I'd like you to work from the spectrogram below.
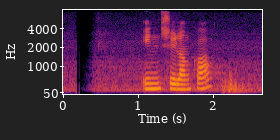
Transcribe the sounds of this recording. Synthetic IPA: insɾilʌŋka

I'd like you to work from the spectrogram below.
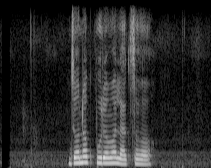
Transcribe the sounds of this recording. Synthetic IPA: d͡zʌnʌkpuɾʌmalaɡt͡sʰʌɦ

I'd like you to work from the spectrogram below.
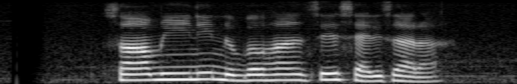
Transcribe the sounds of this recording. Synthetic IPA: saːmiːninubəʋaɦansesæɾisaɾa

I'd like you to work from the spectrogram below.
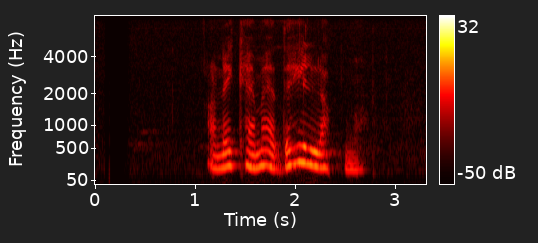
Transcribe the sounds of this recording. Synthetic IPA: a̰nekhæməæd̪əɦilːapnə

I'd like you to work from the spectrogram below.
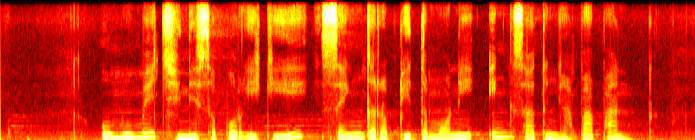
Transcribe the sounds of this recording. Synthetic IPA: ʔumumed̥ʒ̥i̤nɪsəpʊrikisɪŋkəɾəp̚d̪̥i̤t̪əmɔniɪŋsad̪̥ə̤ŋahpapan

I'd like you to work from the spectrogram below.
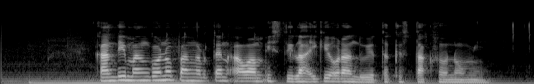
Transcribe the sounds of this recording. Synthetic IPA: kandimaŋkonɔpaŋərt̪ɛnʔa̰wamʔist̪ilaɦikioɾand̪uɪt̪ːəɡ̥əst̪aksonomi

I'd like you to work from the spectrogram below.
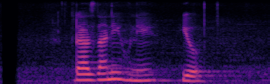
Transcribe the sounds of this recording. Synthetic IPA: rad͡zd̪ʱaniɦunejo

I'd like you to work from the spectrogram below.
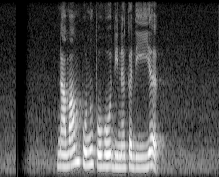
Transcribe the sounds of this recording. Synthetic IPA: naʋampunupoɦoːd̪inəkəd̪iːjːə

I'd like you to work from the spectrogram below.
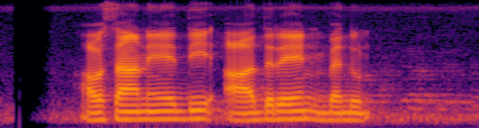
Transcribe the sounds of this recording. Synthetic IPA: ɐʋɐsaːneːd̪iʔaːd̪ɐɾejɐnbend̪un

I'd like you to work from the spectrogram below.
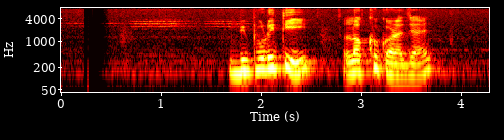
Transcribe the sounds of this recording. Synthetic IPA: bipoɾit̪i | lokʰːukɔɾad͡ʑae

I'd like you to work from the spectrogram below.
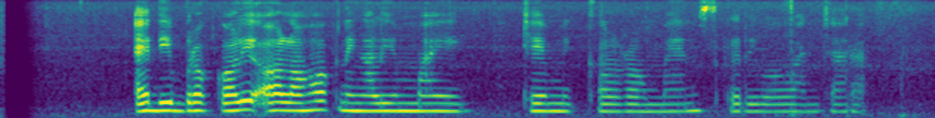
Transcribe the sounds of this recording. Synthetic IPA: ʔɛdibɾɔkɔliʔɔlɔɦɔkniŋalimai | kɛmikəlrɔmanskɨrdiwawaɲt͡ʃaɾa

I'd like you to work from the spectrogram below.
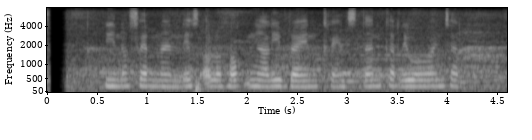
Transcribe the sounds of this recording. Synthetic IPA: ninɔfɛrnandɛsɔ̰lɔɦɔk̚ɲalibɾajənkɾɛnst̪ɔnkɨrdiwawaɲt͡ʃara

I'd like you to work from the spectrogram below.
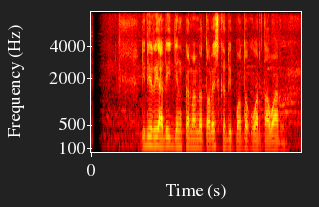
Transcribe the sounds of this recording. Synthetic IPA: didiɾiadid͡ʒɨŋpɛnandɔt̪ɔɾɪskɨrdipɔt̪ɔkuwart̪awan

